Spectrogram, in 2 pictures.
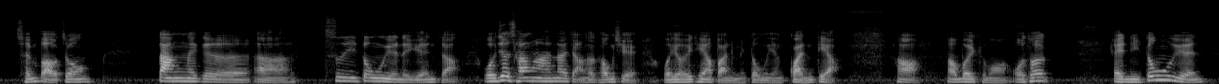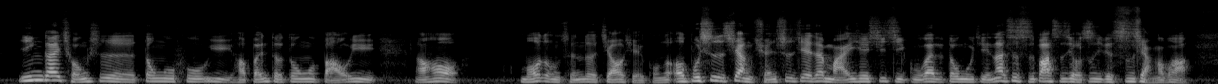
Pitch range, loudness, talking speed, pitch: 110-150 Hz, -31 LUFS, 275 characters per minute, 130 Hz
